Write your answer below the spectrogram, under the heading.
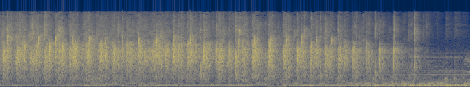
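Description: Audience applauding, the clapping dying away about eight and a half seconds in, over a steady low hum.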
